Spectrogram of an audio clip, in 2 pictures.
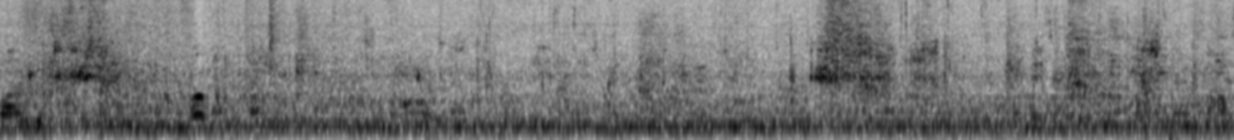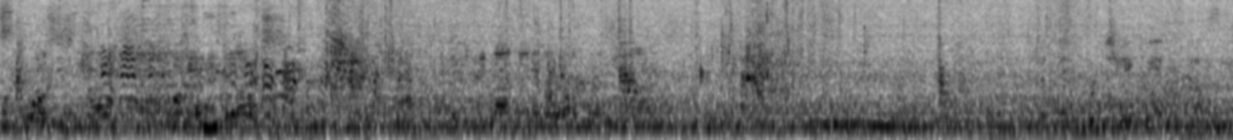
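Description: A metal skimmer scrapes against the pan.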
